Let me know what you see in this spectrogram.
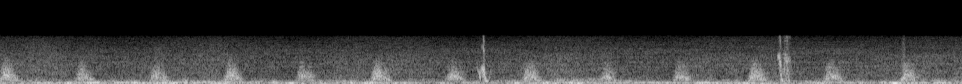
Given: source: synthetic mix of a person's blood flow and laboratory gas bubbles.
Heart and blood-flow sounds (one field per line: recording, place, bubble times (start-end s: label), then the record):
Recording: Doppler ultrasound of blood flow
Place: subclavian vein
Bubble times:
4.75-4.92 s: bubbles
7.76-7.92 s: bubbles
9.01-9.07 s: bubbles
From the record:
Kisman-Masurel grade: 123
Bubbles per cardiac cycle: 1 to 2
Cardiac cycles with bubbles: 10 to 50%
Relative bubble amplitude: loud (0.450 to 0.775)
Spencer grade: 2 (many but less than half of the cardiac periods contain bubble signals, singularly or in groups)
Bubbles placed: anywhere in the cardiac cycle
